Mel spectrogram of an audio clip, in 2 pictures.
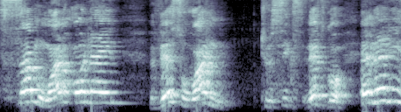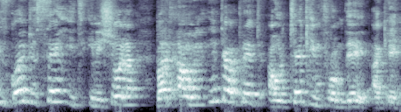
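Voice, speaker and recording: A man speaks with a Zimbabwean accent at a moderate pace. His pitch is extremely high. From Zimbabwe, Ndebele. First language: Ndebele. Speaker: preacher and commentator. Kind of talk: religious commentary with interpretation.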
